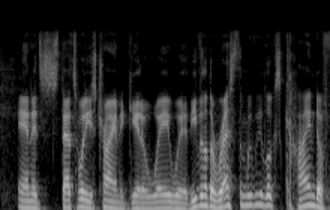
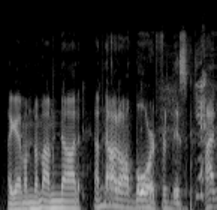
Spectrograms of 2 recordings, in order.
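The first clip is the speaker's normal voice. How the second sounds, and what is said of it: Put-on gravelly old man voice. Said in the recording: “the half worked out old man voice that he's trying to use the whole time ... This is my old man voice. Can you hear it?”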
